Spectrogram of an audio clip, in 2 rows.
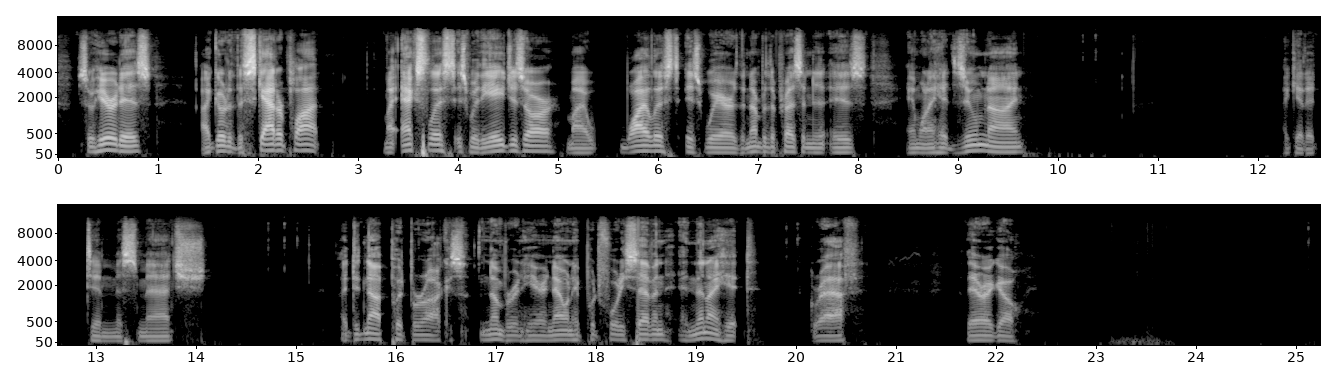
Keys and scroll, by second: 10.5 9, 14.9 Delete, 16.2 4, 17.1 7.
